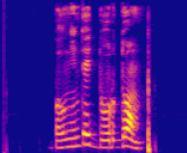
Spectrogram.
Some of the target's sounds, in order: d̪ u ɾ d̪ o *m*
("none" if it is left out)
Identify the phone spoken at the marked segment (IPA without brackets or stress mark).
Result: m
